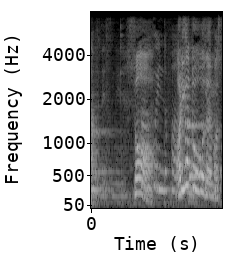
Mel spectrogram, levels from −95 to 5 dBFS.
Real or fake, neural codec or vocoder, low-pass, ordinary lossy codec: fake; vocoder, 24 kHz, 100 mel bands, Vocos; 7.2 kHz; Opus, 32 kbps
